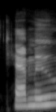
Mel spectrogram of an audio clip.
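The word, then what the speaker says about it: Temu: realized this Super Bowl it's not pronounced teu it's TAMU or I always say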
